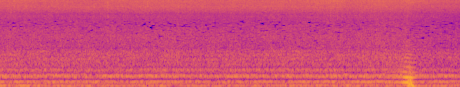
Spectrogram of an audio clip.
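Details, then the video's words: Many honeybees buzzing while feeding on pollen from a big blue feeder; an even, dense hum of overlapping wingbeats, with a short knock or bump toward the close. "Therapeutic Treatment Sounds Of The Honeybees"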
